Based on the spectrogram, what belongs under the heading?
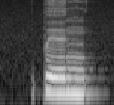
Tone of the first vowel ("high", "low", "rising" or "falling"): high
